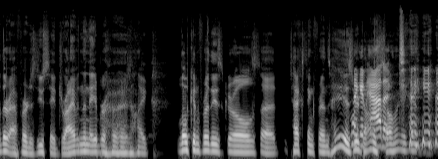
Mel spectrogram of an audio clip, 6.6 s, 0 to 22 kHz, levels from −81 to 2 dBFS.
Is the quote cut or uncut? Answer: uncut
